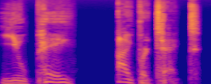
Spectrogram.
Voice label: Male Human

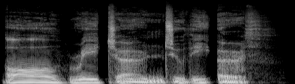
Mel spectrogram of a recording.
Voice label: Male Tauren

